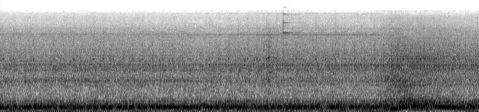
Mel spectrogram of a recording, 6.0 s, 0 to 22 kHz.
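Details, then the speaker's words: 1988 Camaro IROC-Z V8 after replacing bad lifters that would not stay pumped up: steady, even idle with smooth low burble, no misses or ticking; idle could be slightly lower, may change with timing adjustment. "good idles come down finally probably could be a little lower was that might change when we do timing"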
